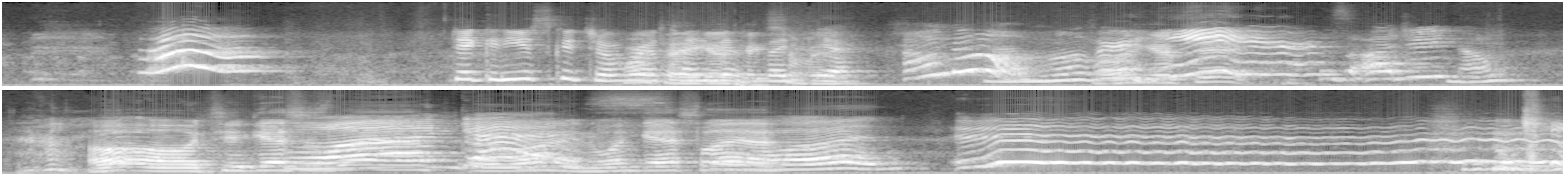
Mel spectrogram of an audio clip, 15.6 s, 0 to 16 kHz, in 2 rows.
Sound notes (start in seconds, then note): 0.7 squealing; 12.6 ghostly wailing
